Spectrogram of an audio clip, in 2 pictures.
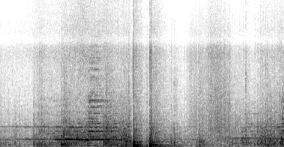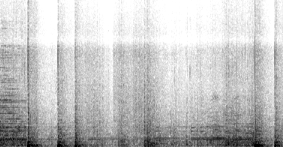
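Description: Aerial fireworks shells bursting overhead: a run of sharp, irregular bangs, some in quick pairs, over a continuous crackle of burning stars.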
